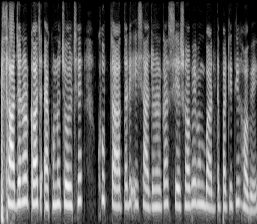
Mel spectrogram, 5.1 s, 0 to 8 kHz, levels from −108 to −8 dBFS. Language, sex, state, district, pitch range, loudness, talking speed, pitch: Bengali, female, West Bengal, Jhargram, 240-275 Hz, -21 LUFS, 175 wpm, 255 Hz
